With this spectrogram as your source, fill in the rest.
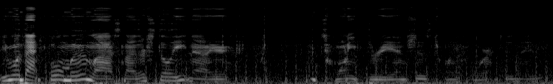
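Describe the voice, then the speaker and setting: Noticeable background noise behind a man with a fairly high pitch for a man. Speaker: kayak angler. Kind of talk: casual outdoor commentary while fishing. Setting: outdoors. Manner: excited.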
